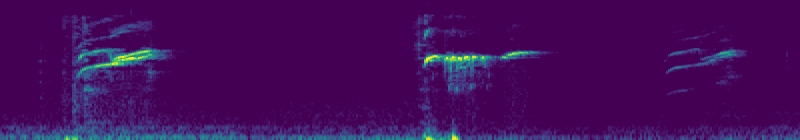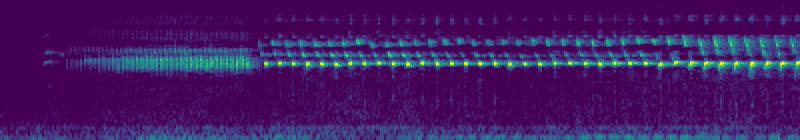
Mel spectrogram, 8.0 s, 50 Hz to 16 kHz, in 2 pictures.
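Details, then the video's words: Canary singing in a training recording for birds that have gone quiet: a few scattered high chirps and short swept notes, then a sustained fast rattling trill running steadily to the end. "MASTERAN KENARI 002 Cocok untung burung macet BUNYI"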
